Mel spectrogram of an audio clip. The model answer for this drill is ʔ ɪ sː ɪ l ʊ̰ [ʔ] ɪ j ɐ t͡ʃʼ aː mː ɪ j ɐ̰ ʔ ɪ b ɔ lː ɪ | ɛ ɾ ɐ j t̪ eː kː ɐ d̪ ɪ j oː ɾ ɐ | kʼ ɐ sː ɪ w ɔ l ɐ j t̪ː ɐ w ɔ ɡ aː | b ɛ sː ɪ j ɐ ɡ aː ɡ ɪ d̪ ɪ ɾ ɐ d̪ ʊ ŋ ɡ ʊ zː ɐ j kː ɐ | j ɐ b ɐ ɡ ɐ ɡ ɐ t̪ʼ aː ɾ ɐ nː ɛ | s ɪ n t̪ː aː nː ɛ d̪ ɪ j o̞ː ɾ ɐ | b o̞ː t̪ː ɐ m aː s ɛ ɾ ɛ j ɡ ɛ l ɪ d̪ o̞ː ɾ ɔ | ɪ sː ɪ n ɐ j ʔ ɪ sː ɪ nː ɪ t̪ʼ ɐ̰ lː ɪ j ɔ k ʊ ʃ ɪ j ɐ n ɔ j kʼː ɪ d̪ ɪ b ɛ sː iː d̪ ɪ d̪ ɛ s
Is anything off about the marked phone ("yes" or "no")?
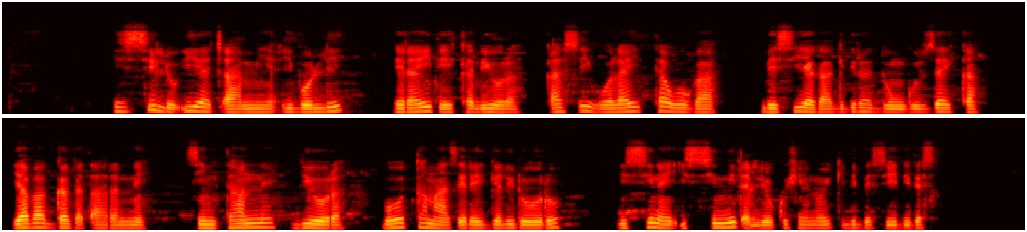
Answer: no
